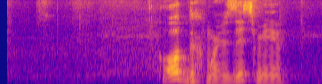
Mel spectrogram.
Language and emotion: Russian, positive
